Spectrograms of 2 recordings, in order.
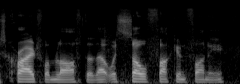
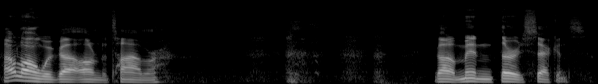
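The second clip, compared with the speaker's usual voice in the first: put-on Southern American accent. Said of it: "this really shitty Southern American accent".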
